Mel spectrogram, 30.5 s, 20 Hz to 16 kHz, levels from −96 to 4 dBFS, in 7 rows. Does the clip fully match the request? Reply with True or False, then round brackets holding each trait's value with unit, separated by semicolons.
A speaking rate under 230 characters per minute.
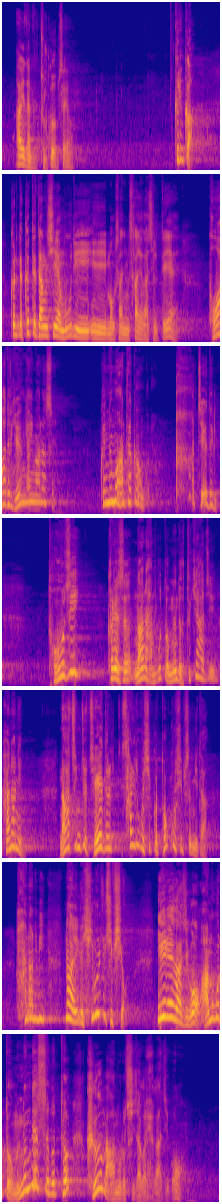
False (270 characters per minute)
